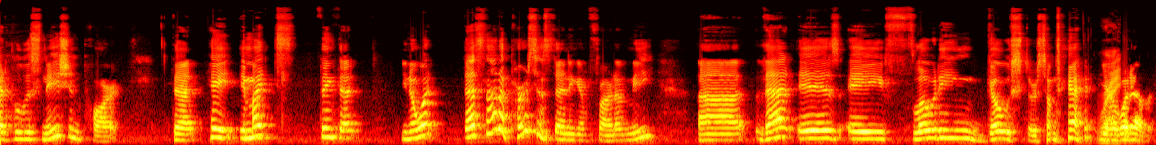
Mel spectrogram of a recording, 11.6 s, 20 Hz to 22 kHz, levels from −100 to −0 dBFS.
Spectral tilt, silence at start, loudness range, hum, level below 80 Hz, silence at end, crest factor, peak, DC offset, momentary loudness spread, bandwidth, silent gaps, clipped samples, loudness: -5 dB/octave; 0 s; 3 LU; none; -62 dBFS; 0.05 s; 18 dB; -2 dBFS; under 0.1%; 9 LU; 17.5 kHz; none; under 0.1%; -20 LUFS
